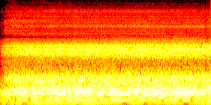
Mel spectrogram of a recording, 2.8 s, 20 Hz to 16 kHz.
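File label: choir A1, Aaahh; Sound & Vision - Gigapack I CD 2 (Roland)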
